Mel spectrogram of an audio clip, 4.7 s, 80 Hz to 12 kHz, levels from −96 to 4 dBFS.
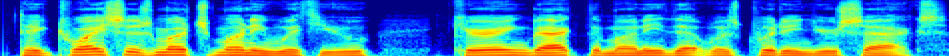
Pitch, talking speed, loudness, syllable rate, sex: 135 Hz, 215 wpm, -15 LUFS, 5.1 syllables/s, male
